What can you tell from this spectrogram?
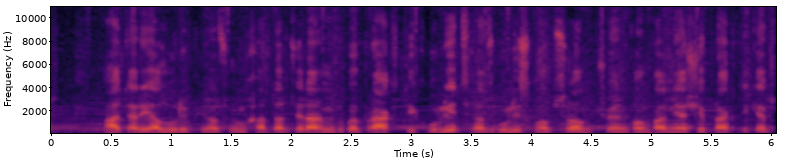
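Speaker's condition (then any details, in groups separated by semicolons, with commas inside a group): No condition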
